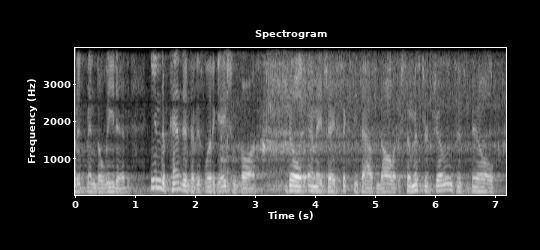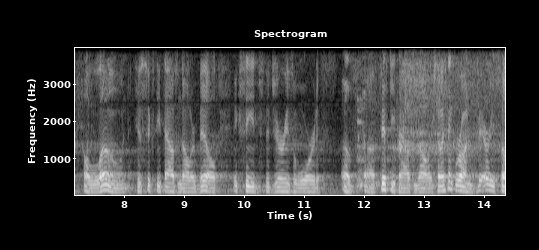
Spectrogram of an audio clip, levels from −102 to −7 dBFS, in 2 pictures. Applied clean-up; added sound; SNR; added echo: none; Toilet flush / Gurgling; 18 dB; none.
